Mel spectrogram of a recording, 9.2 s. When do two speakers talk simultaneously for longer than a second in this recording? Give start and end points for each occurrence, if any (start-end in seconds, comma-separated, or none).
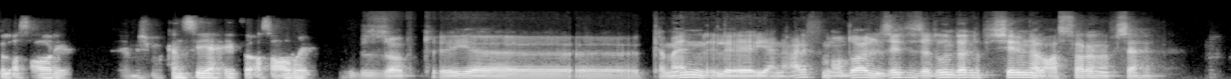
none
